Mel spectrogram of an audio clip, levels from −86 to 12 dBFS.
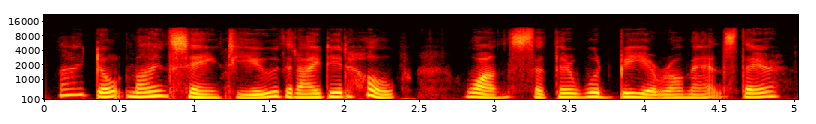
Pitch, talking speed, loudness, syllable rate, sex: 185 Hz, 215 wpm, -17 LUFS, 5.0 syllables/s, female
